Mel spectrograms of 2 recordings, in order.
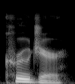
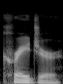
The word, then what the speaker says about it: Krueger: You pronounced his name correctly, Krueger, not Krager my Myger, because he could hear the difference and he would remember.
